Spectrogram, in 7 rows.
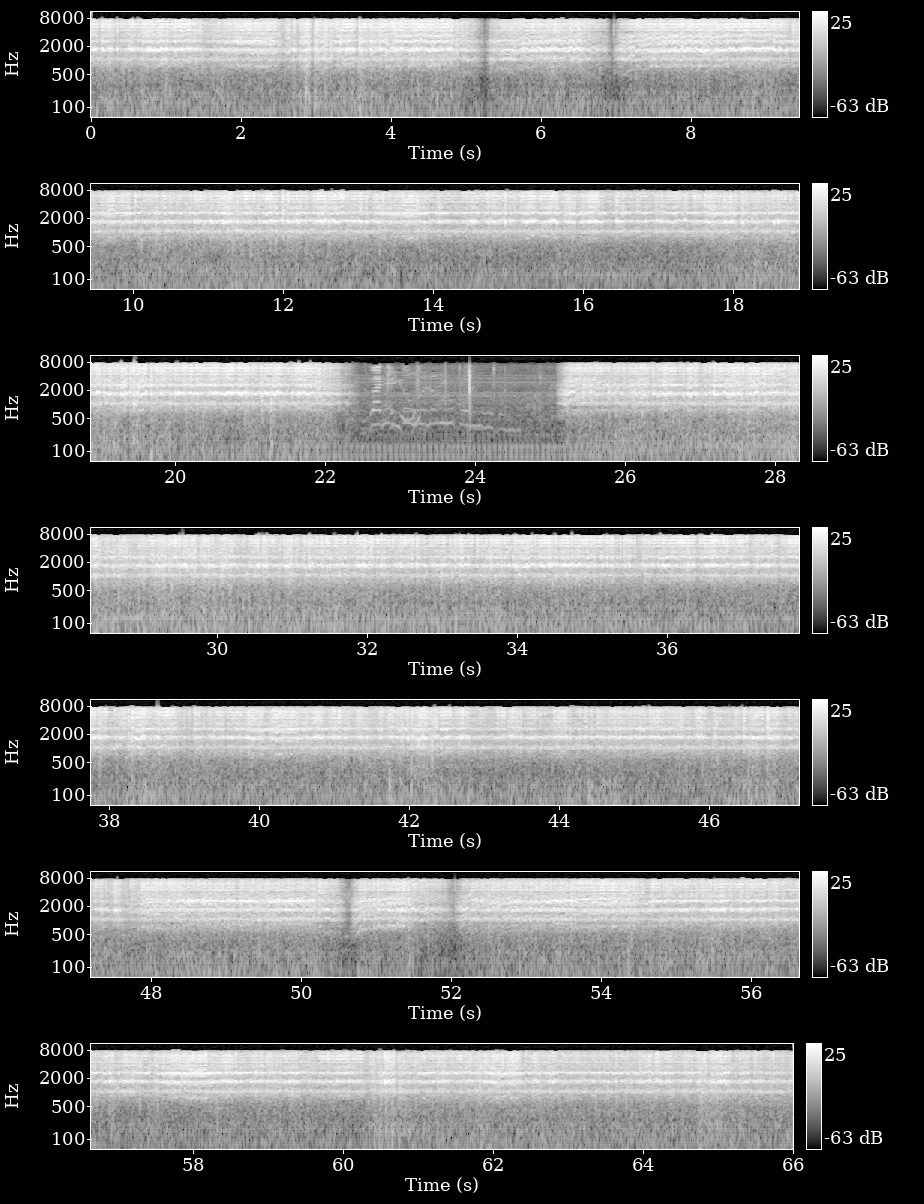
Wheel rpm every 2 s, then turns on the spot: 230, 200, 150, 130, 210, 230, 230, 230, 230, 230, 230, 40, 40, 220, 220, 230, 230, 230, 230, 230, 230, 230, 230, 230, 200, 110, 140, 220, 230, 230, 240, 230, 230.
none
